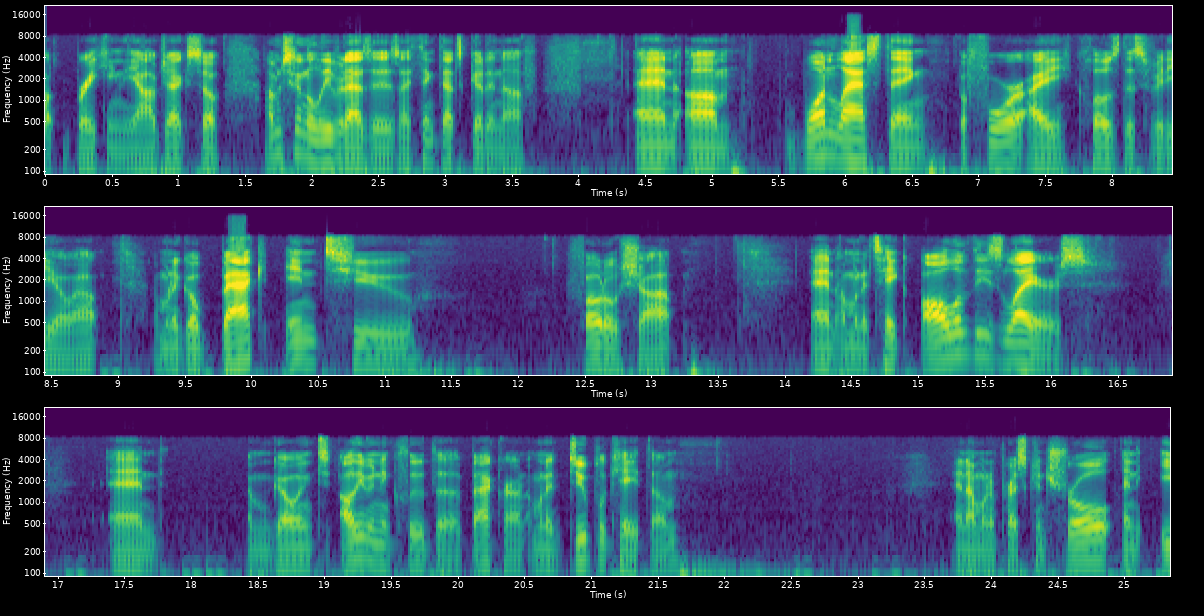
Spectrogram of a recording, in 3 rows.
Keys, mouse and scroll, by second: 0.2 alt+middle click, 0.5 alt+right drag, 0.7 alt+middle drag, 1.0 alt+middle drag, 1.2 alt+right drag, 1.4 alt+middle click, 1.9-2.3 alt+middle drag, 2.3-3.1 alt+drag, 3.1 alt+middle click, 3.3 click, 3.7-4.0 alt+drag, 4.2 alt+drag, 6.9-7.9 alt+drag, 8.3 alt+middle click, 12.3 click, 14.7 click, 16.4 shift+click, 19.4 ctrl+click, 20.4-22.0 drag.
